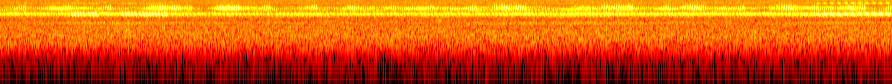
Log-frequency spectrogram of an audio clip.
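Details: Nighttime cricket chirping as an unbroken, shrill, high trill with a rapid rhythmic pulse. Louder chirps stand out near the start and again at the very end.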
